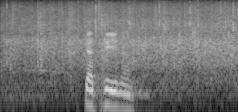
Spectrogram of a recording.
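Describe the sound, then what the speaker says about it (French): A theatre audience at a mentalist show applauds in a steady wash of clapping throughout, while someone speaks briefly over it near the middle. "vous pouvez applaudir bien fort"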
